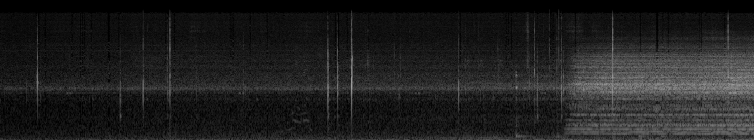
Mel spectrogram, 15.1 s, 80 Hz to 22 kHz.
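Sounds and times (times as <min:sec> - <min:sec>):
diesel locomotive rumble: 0:07.4 - 0:15.0
locomotive air horn blast: 0:11.3 - 0:15.0.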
